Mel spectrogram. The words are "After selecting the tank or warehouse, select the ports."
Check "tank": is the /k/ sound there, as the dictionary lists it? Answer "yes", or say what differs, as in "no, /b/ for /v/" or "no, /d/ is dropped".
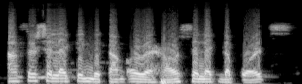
no, /k/ is dropped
